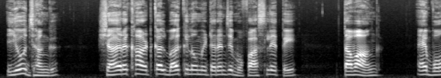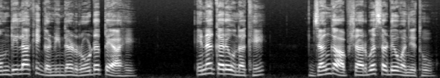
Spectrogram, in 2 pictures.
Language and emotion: Sindhi, neutral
